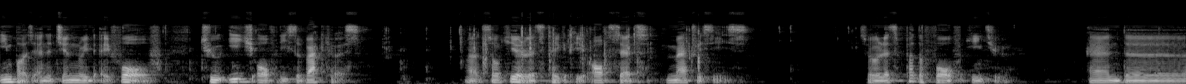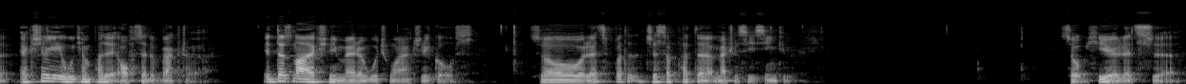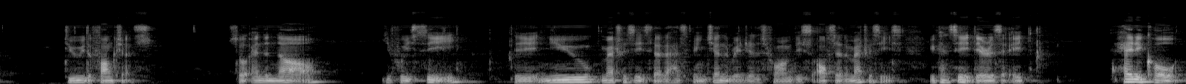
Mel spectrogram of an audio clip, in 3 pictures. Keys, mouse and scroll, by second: 1.3 click, 2.0-4.8 middle drag, 4.8 ctrl+a, 5.5 f, 8.6 drag, 9.6 scroll down 2, 9.7-10.3 scroll up 2, 10.3 scroll down 2, 10.5-10.8 scroll up 1, 10.8-11.3 scroll down 1, 11.3-12.3 middle drag, 12.3 click, 18.5 click, 20.1 click, 21.7-23.5 middle drag, 23.5 click, 24.6-26.2 drag, 26.2-29.8 middle drag, 29.8 click, 31.2 click, 32.7-34.3 middle drag, 34.3-34.9 scroll down 1, 34.9-35.5 middle drag.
